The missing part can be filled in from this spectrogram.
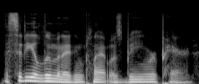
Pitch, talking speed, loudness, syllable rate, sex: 120 Hz, 210 wpm, -16 LUFS, 7.3 syllables/s, male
